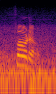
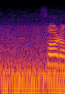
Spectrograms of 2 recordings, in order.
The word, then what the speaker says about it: photo: op photo op so when you say the word photo make sure to use a flap T which sounds like a D sound photo photo op photo op big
